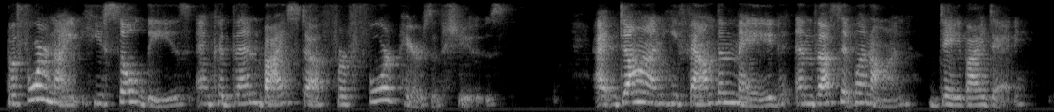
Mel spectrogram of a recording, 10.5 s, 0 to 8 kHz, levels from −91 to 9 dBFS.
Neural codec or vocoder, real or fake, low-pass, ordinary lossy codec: none; real; 7.2 kHz; Opus, 16 kbps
